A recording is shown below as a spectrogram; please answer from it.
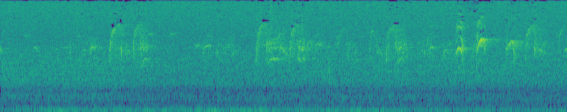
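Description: Faint birdsong: small birds chirping in short, high calls on and off over a light hiss, a few of them louder near the end.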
